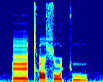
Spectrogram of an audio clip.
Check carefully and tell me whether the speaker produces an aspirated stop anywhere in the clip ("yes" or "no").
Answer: yes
